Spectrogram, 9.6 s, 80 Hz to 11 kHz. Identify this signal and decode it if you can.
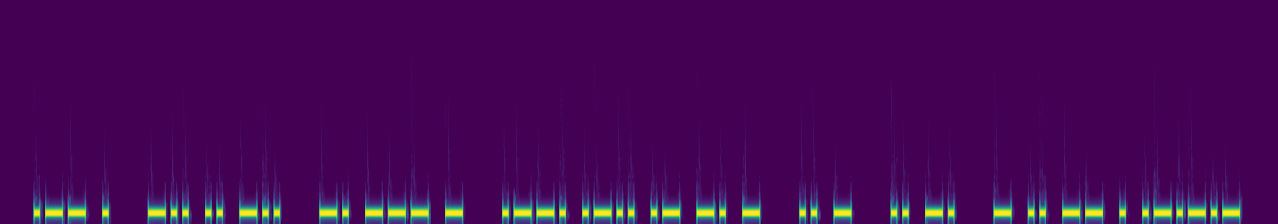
Morse code, heard as a keyed tone, about 28 wpm, 700 Hz. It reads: WE DID NOT PLANT IT IN TIME.
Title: Sentences from Top 1000 Words - Review Part 1 - 28wpm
